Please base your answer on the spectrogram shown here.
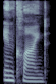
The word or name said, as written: inclined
